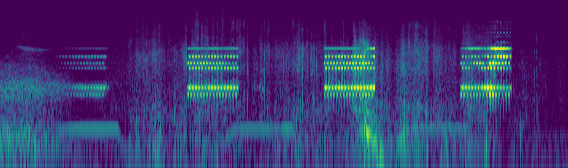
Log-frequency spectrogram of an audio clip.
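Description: Mobile phone ringing: a ringtone of about one-second rings, four of them roughly two and a half seconds apart, the first quieter and swelling. A low buzz sounds in the gaps between rings.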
